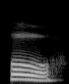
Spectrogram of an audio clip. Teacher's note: huruf to itu ujung lidahnya nempelnya ke pangkal gigi. Pangkal gigi seri atas dekat dengan gusi, tapi bukan di gusinya ya, di giginya cuma di pangkal.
